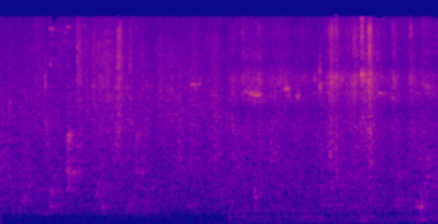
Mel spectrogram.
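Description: Faint rustling of Bible pages as a congregation turns to a passage, with a few soft paper crackles in the second half.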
